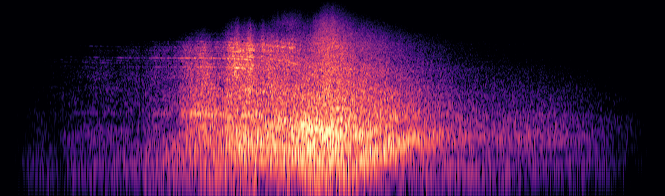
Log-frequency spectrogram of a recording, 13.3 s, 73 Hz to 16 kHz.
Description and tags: Plane Landing 14 MONO
Recorded at Birmingham Airport on a very windy day.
